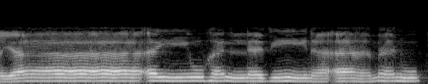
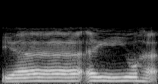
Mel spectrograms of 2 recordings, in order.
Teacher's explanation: au lieu de faire 4 ou 5 temps, je dis 3 temps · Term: al-lahnu al-khafi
